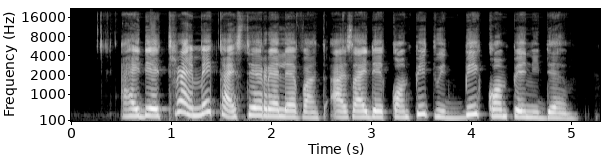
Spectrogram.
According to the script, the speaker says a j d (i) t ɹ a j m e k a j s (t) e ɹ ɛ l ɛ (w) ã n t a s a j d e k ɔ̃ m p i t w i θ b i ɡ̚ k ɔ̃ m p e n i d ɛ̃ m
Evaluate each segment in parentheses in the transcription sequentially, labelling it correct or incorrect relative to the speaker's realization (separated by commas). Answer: incorrect, correct, incorrect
